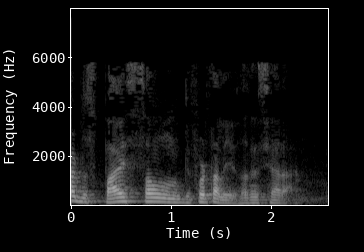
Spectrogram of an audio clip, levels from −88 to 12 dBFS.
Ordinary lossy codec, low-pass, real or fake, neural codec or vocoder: MP3, 24 kbps; 7.2 kHz; real; none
